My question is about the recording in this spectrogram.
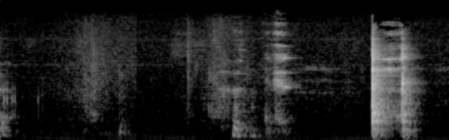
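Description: Plates clink and clatter as they are handled, soft scattered clinks at first, then a louder cluster of clattering near the end over a quiet background.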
